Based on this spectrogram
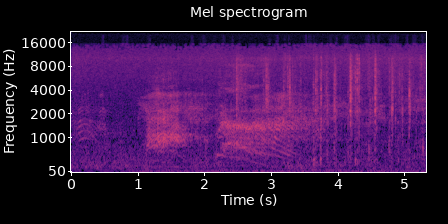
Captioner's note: raiders snarling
